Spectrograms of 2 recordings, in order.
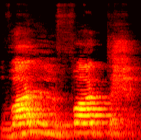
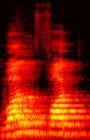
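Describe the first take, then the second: First: The word ends with an audible h sound. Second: The word ends without an audible h sound. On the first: The speaker calls it right. "Last में हा की आवाज आएगी वक्फ करते हुए" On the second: The speaker calls it wrong. "हा की आवाज निकालते नहीं है।"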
